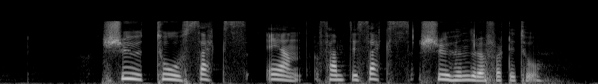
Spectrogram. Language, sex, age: Norwegian, female, 26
